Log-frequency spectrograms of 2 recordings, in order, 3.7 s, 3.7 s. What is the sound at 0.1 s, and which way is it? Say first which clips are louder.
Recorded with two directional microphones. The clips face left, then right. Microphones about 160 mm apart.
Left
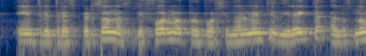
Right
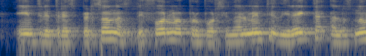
Speech: left 1 dB; 15° left (ahead or behind).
